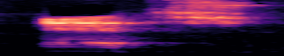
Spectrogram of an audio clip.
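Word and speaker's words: ř: The actual letter itself is pronounced ersh.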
